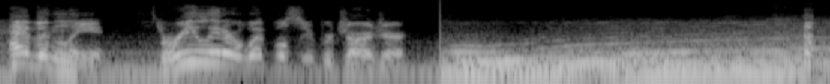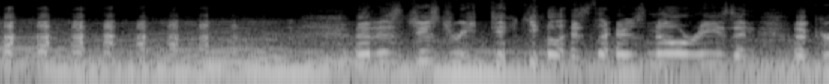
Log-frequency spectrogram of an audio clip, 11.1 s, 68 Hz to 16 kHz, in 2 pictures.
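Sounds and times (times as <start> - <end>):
supercharger whine: 2.8 - 11.0
engine accelerating at full throttle: 2.9 - 11.0.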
